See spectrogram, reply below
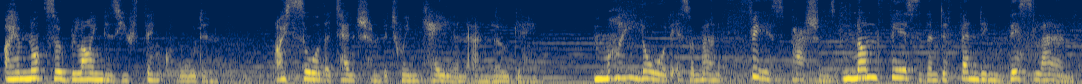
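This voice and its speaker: A stern female knight played by an actress in a fantasy game. She speaks formally and defiantly in a medium-pitched voice, loyal to her lord, while loud music swells behind her. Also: animated, a little slow, lightly acted. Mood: firm justifying. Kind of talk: dramatic fantasy game dialogue.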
